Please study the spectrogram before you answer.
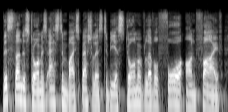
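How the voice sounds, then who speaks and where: Male announcer, scripted emergency alert, formal, mid-pitched, close dry recording. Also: moderate pace, dry recording.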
